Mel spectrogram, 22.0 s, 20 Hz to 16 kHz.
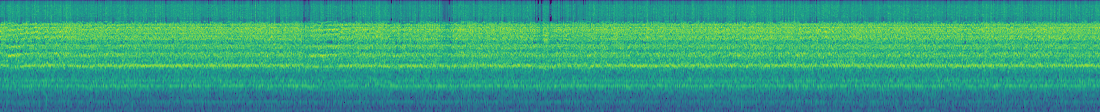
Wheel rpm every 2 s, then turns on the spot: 230, 240, 240, 230, 230, 230, 240, 230, 230, 230, 230.
none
